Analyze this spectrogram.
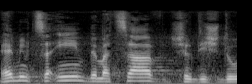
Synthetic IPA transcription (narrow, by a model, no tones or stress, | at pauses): hemnimt͡saʔimbemat͡sav | ʃeld̪iʃd̪u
